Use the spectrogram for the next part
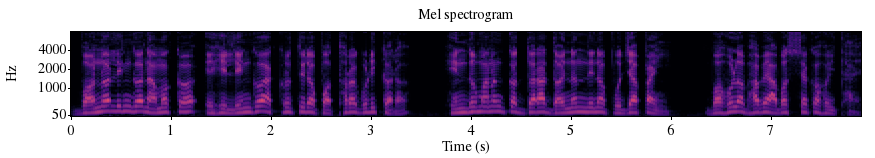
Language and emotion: Odia, neutral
